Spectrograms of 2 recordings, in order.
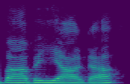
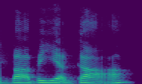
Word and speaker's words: Baba Yaga: And I will say that I am mispronouncing the name of Baba Yaga. A Russian speaker would say Baba Yaga, I believe.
